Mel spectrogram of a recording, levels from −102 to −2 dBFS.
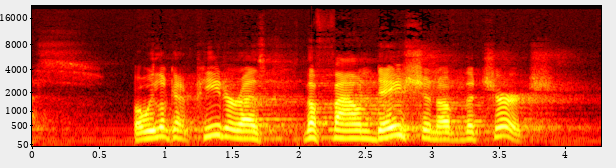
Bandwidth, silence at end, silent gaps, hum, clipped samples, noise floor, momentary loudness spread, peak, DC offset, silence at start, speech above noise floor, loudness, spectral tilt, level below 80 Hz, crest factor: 8.6 kHz; 0.35 s; none; none; under 0.1%; -51 dBFS; 9 LU; 0 dBFS; under 0.1%; 0 s; 33 dB; -18 LUFS; -6.5 dB/octave; -62 dBFS; 20 dB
